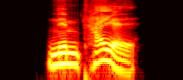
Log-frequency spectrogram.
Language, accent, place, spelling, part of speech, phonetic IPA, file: German, Germany, Berlin, nimm teil, verb, [ˌnɪm ˈtaɪ̯l], De-nimm teil.ogg
- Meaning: singular imperative of teilnehmen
